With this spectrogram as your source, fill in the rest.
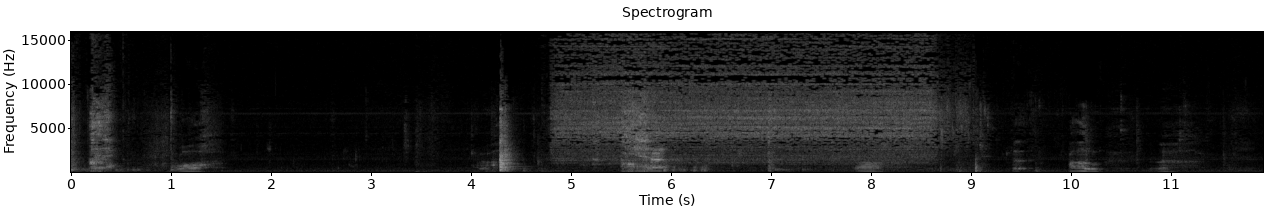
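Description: Water gushes from a tap into a sink for a few seconds, a steady hiss between bursts of coughing and speech before and after.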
